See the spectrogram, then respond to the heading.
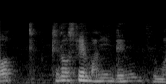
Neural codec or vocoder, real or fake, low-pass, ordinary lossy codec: codec, 16 kHz in and 24 kHz out, 1.1 kbps, FireRedTTS-2 codec; fake; 7.2 kHz; none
